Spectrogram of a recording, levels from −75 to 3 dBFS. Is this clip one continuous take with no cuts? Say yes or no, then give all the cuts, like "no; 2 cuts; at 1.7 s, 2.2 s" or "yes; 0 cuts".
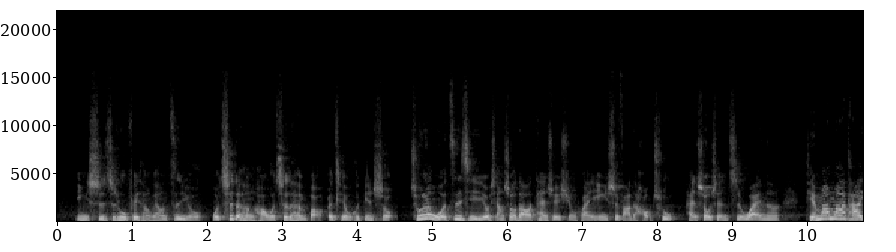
yes; 0 cuts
